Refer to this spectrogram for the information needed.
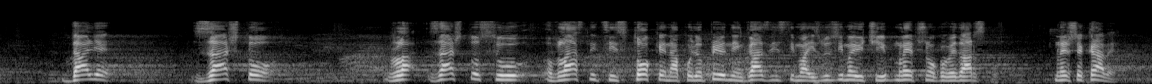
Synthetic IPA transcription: d̪aʎe | zaʃt̪o̞ | lazaʃt̪o̞suʋlˠaːst̪nit̪sist̪o̞ke̞napo̞ʎo̞pɾiʋɾed̪nimɡazinst̪ʋimaizuzimajut͡ɕimleːt͡ʃnoɡoʋe̞d̪aːɾst̪ʋo | mleːt͡ʃekɾaʋḛ

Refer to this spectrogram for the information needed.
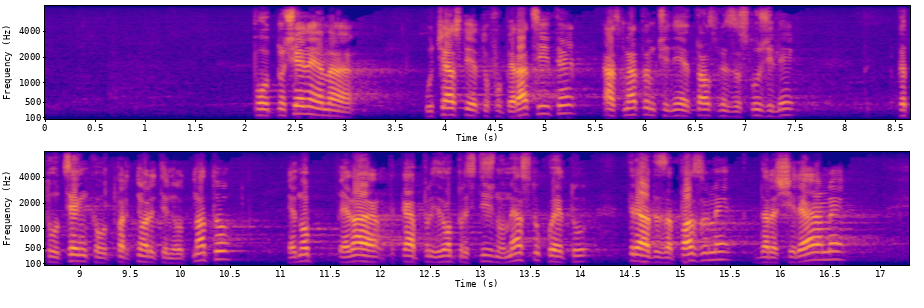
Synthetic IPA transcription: poːt̪noʃɛniɛnɐ | ʊt͡ʃast̪iɛt̪ofopɛɾat̪siːt̪ɛasːmʲjat̪əmt͡ʃɛniɛt̪amsmɛzɐslˠuʒili | kɐt̪oːt̪sɛŋkəot̪̚pɐɾt̪nʲɔɾit̪ɛniot̪nat̪o | ɛd̪nɔɛd̪nat̪ɐ̥kapɾɛd̪nɔpɾɛst̪iʒnomʲast̪okoɛt̪o | t̪ɾʲjabvɐd̪ɐzɐpazvɐmɛd̪ɐɾɐsʃiɾʲavɐmɛ

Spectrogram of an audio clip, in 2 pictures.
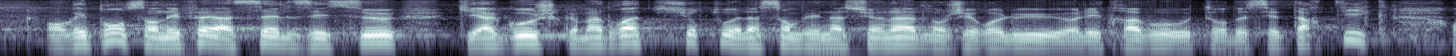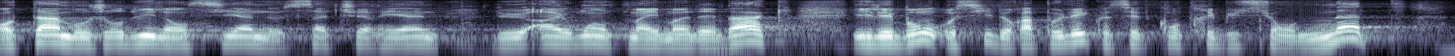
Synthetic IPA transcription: ɑ̃ʁepɔ̃sɑ̃nefɛasɛlzesøkʲiaɡoʃkɔmad̪ʁwat̪syʁt̪ualasɑ̃blenasjɔnald̪ɔ̃ʒeʁəlyølet̪χavoːt̪uʁd̪əsɛt̪aʁt̪iklɑ̃t̪amoʒuʁd̪ɥilɑ̃sjɛnsat͡ʃɛʁjɛn | d̪yajwɑ̃t̪majmɔd̪ɛbakilɛbɔ̃ʔosid̪əʁapəlekəsɛt̪kɔ̃t̪χibysjɔ̃nɛt̪

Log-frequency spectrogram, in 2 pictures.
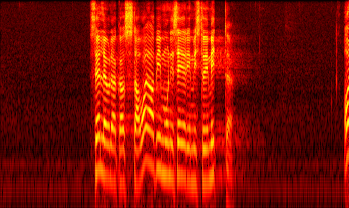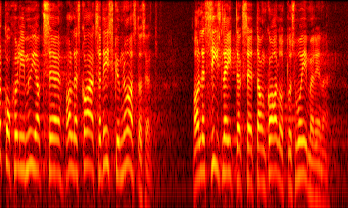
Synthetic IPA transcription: se̞lːe̞yle̞kɑst̪ɑvɑjɑbimːunise̞ːɾimist̪vɤjmit̪ːe̞̰ | ɑlko̞ho̞lʲimyːjɑkse̞ɑlːe̞skɑɦe̞ksɑd̪e̞jst̪̚kymneɑːst̪ɑse̞̰lt̪ | ɑlːe̞sːiːsle̞jt̪ːˑɑkseːt̪ːɑo̞nkɑːlut̪lusvɤjme̞linḛ

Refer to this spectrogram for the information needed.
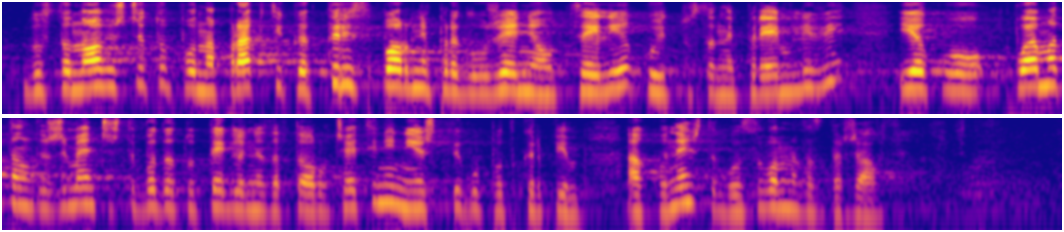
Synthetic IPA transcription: d̪ost̪ɐnɔviʃt̪ɛt̪oponɐpɾakt̪ikət̪ɾispɔɾnipɾɛd̪lˠoʒɛniəot̪̚t̪sɛlijəkoit̪ʊsənɛpɾiɛmliviː | ɐkopoɛmət̪ɐŋɡɐʒimɛnt̪̚t͡ʃɛʃt̪ɛbɤd̪ət̪ot̪ːɛɡlɛnizɐft̪ɔɾʊt͡ʃɛt̪ɛniniɛʃt̪ɛɡopot̪kɾɛpim | ɐkonɛʃt̪ɛɡlˠɐsuvɐmɛvɐzd̪ɐɾʒalˠsɛ̥

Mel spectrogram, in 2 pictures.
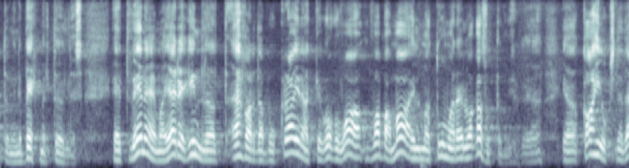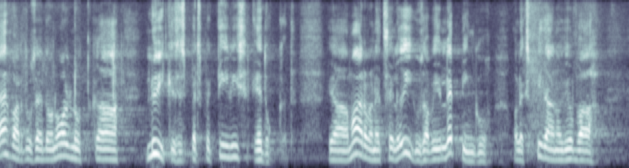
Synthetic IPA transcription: t̪ːˑɑminepe̞hme̞lt̪ːøːld̪̥es | e̞t̪ːve̞ne̞mɑjæɾjekind̪lɑlt̪ˑæhvɑrd̪ɑbukrɑjnɑt̪ːˑjɑko̞ɡuvɑbɑmɑːilmɑt̪uːmɑɾe̞lvɑkɑsut̪ːˑɑmiseɡ̥ɑjɑ | jɑkɑɦjuksne̞ːd̪æhvɑrd̪use̞d̪o̞no̞lnud̪̥kɑ | lyhikːˑe̞se̞spe̞rspe̞k̚t̪iːvise̞d̪ukːˑɑd̪̥ | jɑmɑɑrvɑne̞t̪se̞lːeɤjɡusɑbile̞pːiŋɡuo̞le̞kspid̪ɑnud̪jubɑ

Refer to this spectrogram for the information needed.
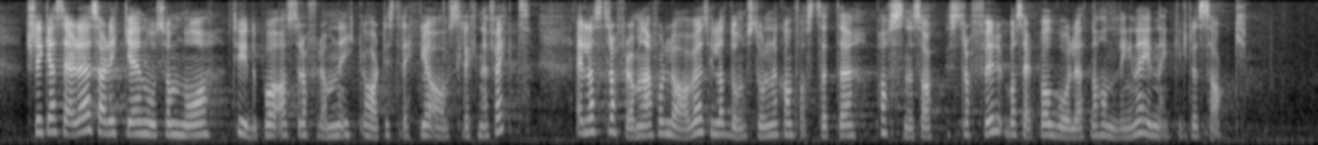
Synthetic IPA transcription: ʂɭiːkjæɪseːɖɛsɔæɖɛɪkːənuːəsɔmnoːt̪ʰyːd̪əpʰɔʔɑ̰t̪st̪ɾɑfːɾɑmənəɪkːəhɑʈʰɪlst̪ɾɛkəlɪʔɑːʋskɾɛkːnəɛfɛkt̪ | ʔɛləɾɑt̪st̪ɾɑfːɾɑmənəæɾfɔɭɑːʋət̪ʰɪlɑt̪̚d̪ɔmst̪uːlənəkʰɑnfɑ̰st̪sɛt̪ːəpʰɑsːənəst̪ɾɑfːəɾbɑseːʈ̚pʰɔɑlʋoːɭɪheːt̪n̩ɑɦɑnd̪lɪŋənəɪd̪ɛnɛ̰ŋkəlt̪əsɑ̰ːk

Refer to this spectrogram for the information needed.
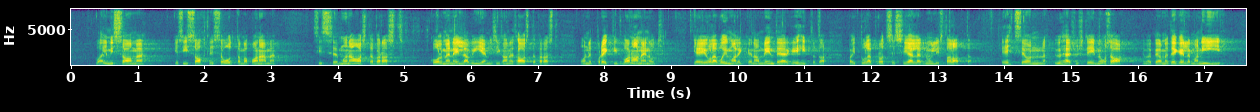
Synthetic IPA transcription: vɑ̰lʲmisːɑːme̞jɑsiːsːɑht̪lisːeo̞ːt̪ːˑɑmɑpɑne̞me̞ | sismɤneɑːst̪ɑpæɾɑst̪ | ko̞lme̞ne̞lʲːjɑviːje̞misiɡ̥ɑne̞sɑːst̪ɑpæɾɑst̪ | o̞nnːed̪̚pro̞je̞kt̪id̪̥vɑnɑne̞nud̪̥ | jɑe̞jo̞levɤ̞jmɑlikːˑe̞nɑmne̞nd̪e̞jærɡ̥ie̞ɦit̪ːˑɑd̪̥ɑ | vɑjd̪̥̚t̪uleb̥̚pro̞t̪se̞sːijælːenulʲːist̪ɑlɑ̰t̪ːˑɑ | e̞hkse̞o̞nyɦesyst̪e̞ːmio̞sɑjɑme̞peɑme̞t̪e̞ɡ̥e̞le̞mɑniː

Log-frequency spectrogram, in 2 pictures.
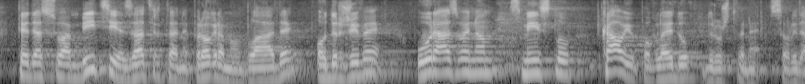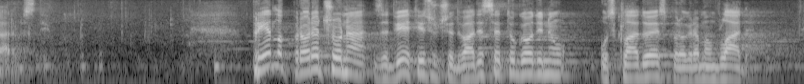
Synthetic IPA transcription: t̪e̞d̪asuambit̪sije̞zat̪sɾ̩t̪ane̞pɾo̞ɡɾamo̞mʋlˠaːd̪e̞od̪r̩ʒiʋe̞ | uɾaːzʋojno̞msmiːslˠukao̞iupo̞ɡle̞ːd̪ud̪ɾuːʃt̪ʋe̞ne̞̰so̞lid̪a̰ːɾnost̪i̥ | pɾjed̪lˠo̞ɡ̚pɾo̞ɾat͡ʃuːnazad̪ʋije̞t̪is̬ut͡ɕe̞d̪ʋaːd̪e̞se̞t̪uɡo̞d̪inuusklˠad̪uje̞spɾo̞ɡɾamo̞mʋlˠaːd̪e̞

